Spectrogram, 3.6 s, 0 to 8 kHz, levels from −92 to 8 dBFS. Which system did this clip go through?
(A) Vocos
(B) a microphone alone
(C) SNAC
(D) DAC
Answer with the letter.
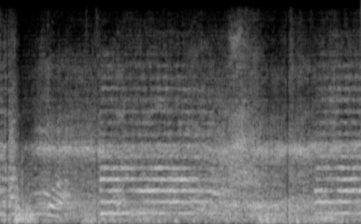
A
